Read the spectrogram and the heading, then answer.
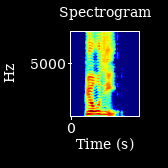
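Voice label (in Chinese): "标记", Chinese; HSK6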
